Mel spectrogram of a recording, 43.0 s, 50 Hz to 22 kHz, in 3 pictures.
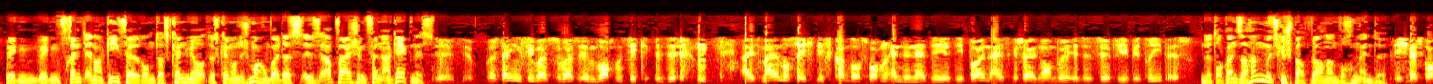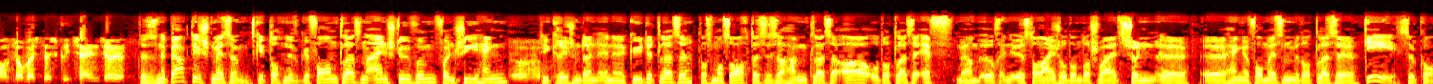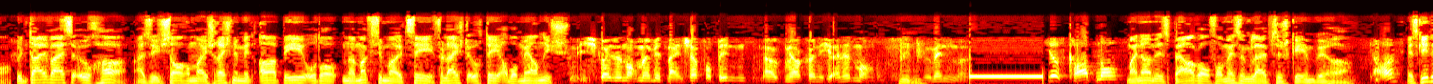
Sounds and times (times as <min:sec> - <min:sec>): Speech: 0:00.0 - 0:38.4, 0:39.1 - 0:42.9.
